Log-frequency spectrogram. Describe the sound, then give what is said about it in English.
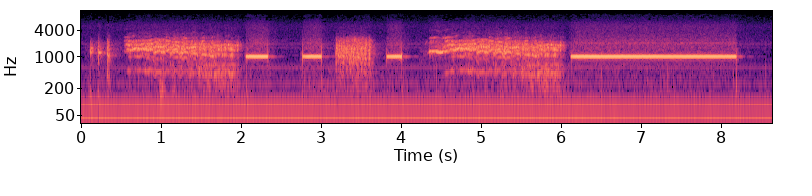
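Short telephone keypad dialing beeps alternate with loud horse-like whinnies, ending in one long, steady mid-pitched tone that holds for about two seconds. No one speaks. “It must be Princess Anne's antiphone, I think.”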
